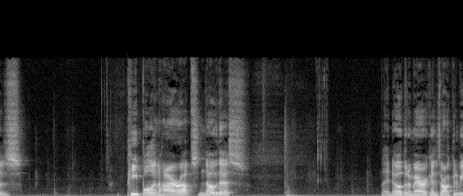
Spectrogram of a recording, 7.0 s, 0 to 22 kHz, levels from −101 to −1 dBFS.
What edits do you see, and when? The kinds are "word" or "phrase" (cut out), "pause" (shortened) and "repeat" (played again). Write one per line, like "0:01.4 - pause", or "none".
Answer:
none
